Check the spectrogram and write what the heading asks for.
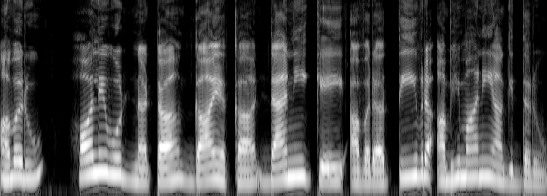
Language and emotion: Kannada, neutral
